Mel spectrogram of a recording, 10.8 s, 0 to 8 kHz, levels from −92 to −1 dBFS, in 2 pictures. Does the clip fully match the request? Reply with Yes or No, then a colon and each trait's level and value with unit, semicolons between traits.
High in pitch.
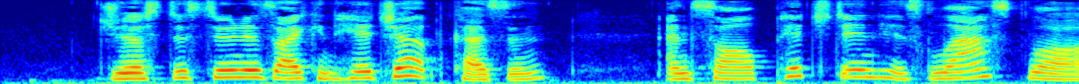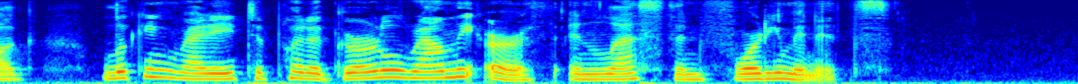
Yes: high, 205 Hz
